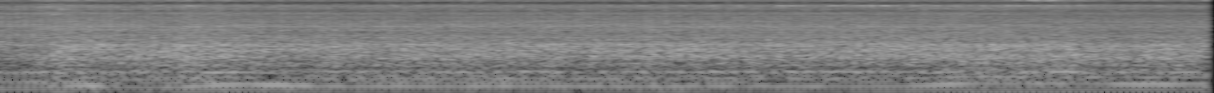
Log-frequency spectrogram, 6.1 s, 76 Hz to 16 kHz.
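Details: New out-of-box 79cc bike kit engine on a table, fitted with Chinese muffler and air cleaner: fast, steady buzzing idle with slight surge, held high by governor; won't start on low idle, owner plans to remove governor.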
